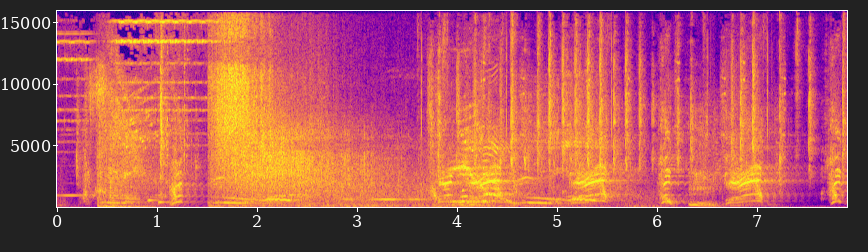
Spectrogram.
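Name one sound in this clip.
A sword swishes and clangs in short strikes.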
